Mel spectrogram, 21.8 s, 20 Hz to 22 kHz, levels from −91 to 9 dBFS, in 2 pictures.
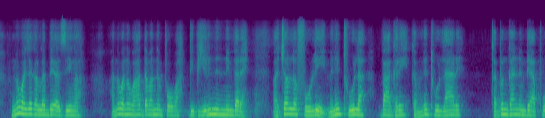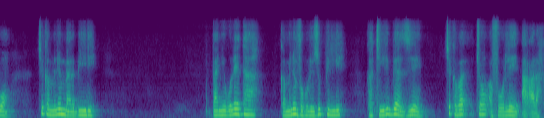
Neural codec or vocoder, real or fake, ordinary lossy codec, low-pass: codec, 24 kHz, 0.5 kbps, DualCodec; fake; Opus, 24 kbps; 10.8 kHz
